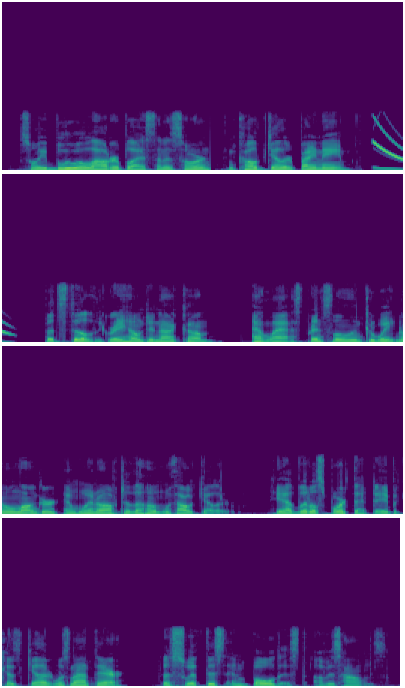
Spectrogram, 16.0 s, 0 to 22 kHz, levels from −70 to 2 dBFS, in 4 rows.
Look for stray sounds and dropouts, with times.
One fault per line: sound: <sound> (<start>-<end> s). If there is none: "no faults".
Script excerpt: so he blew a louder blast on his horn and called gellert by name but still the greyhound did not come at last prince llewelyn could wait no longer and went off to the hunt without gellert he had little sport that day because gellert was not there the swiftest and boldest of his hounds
sound: chirp (3.7-4.2 s)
